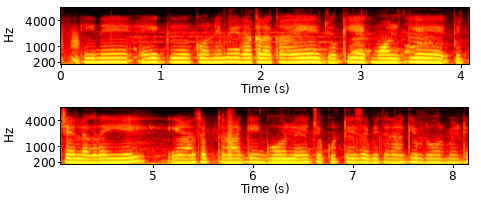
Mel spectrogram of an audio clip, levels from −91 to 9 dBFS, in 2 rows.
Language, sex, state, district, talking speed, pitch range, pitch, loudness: Hindi, female, Uttarakhand, Uttarkashi, 215 wpm, 190-205 Hz, 195 Hz, -15 LUFS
